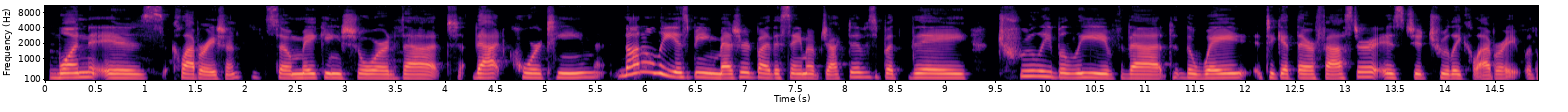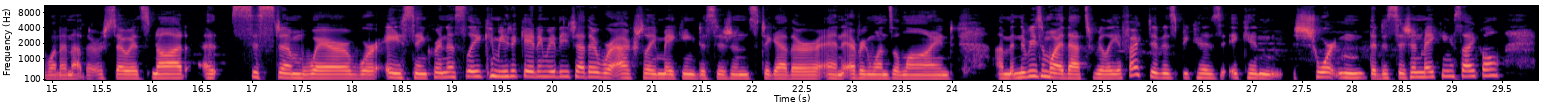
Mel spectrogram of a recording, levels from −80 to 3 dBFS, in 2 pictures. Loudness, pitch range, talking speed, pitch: -22 LUFS, 165-195 Hz, 150 wpm, 175 Hz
